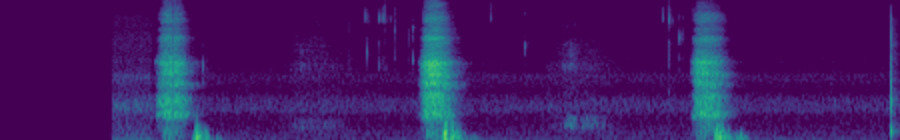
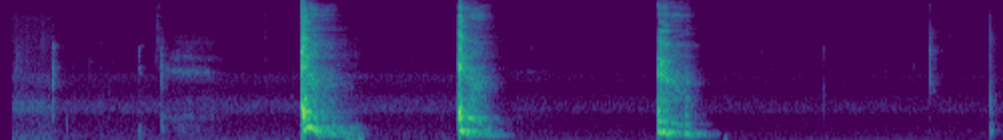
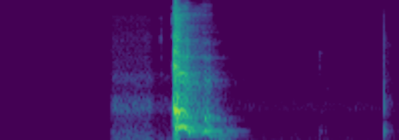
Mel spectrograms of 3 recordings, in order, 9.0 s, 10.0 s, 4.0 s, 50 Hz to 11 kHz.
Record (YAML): exhalation_length: 9.0 s
exhalation_amplitude: 22966
exhalation_signal_mean_std_ratio: 0.26
three_cough_length: 10.0 s
three_cough_amplitude: 26028
three_cough_signal_mean_std_ratio: 0.19
cough_length: 4.0 s
cough_amplitude: 26028
cough_signal_mean_std_ratio: 0.19
survey_phase: alpha (2021-03-01 to 2021-08-12)
age: 65+
gender: Female
wearing_mask: 'No'
symptom_none: true
smoker_status: Current smoker (1 to 10 cigarettes per day)
respiratory_condition_asthma: false
respiratory_condition_other: false
recruitment_source: REACT
submission_delay: 1 day
covid_test_result: Negative
covid_test_method: RT-qPCR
